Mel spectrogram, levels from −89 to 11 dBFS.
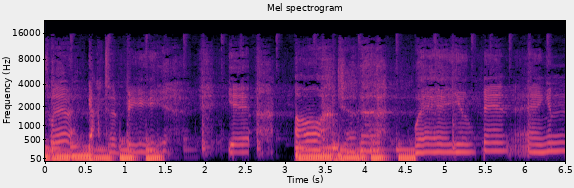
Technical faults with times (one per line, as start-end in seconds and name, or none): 2.54 compressed frames skipped
3.66 compressed frames skipped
